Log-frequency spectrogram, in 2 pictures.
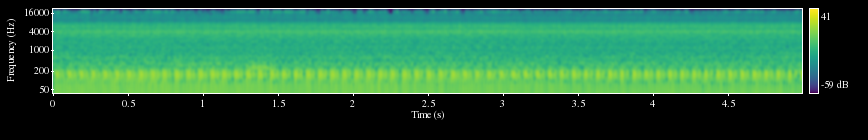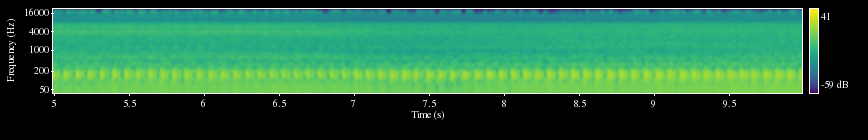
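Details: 2012 Honda Civic Si at high idle: regular stumble about three times a second; scanner shows misfire on all four cylinders but scope shows only cylinder 4 injector not fired, failing ECM injector driver, ECM needs replacing.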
